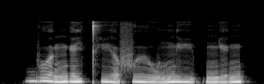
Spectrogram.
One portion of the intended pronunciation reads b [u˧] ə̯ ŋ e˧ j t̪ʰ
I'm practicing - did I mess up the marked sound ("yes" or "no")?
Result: yes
